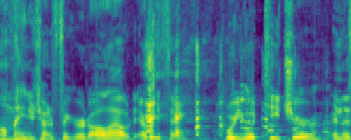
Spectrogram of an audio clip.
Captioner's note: she laughs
